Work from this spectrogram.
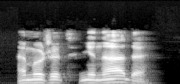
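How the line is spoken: Sad question. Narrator (Russian): грустно спросил Несвидов

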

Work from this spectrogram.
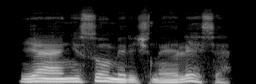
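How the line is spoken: Muffled melodic breath. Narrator (Russian): глухо и мелодично выдохнул

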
